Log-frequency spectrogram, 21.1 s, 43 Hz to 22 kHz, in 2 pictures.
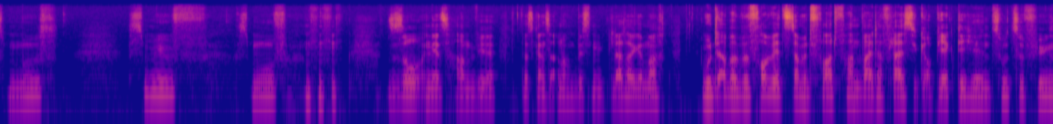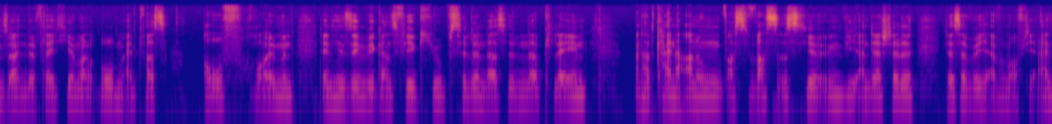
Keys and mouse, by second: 1.8 click, 2.3 click, 3.1 click, 3.4-3.8 middle drag, 4.5-5.1 middle drag, 6.1 middle drag, 12.3-12.7 middle drag, 13.4 middle drag, 20.8 click.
